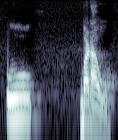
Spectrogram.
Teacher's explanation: ओष्ठ, यानी कि होठ का प्रयोग, प, फ, ब, भ, म, उ, बड़ा ऊ, यानी कि आपके ऊ के अंदर आपके होठ गोल हो रहे हैं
